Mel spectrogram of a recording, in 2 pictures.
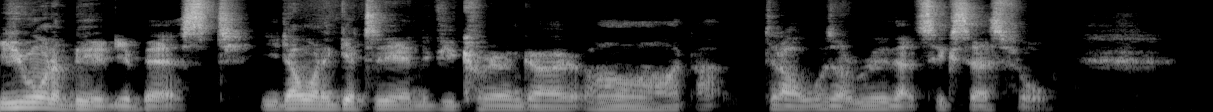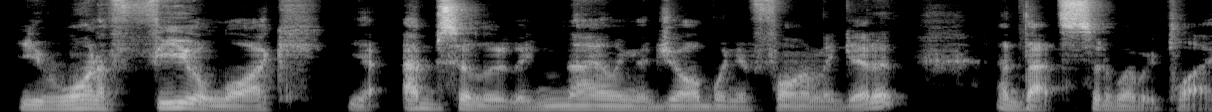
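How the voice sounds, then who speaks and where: In an Australian accent, a man talks at a fairly quick pace with fairly low pitch and ordinary pitch variation. The recording is very clean, with a silent background. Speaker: executive coach. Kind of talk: podcast interview. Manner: repetitive false starts.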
